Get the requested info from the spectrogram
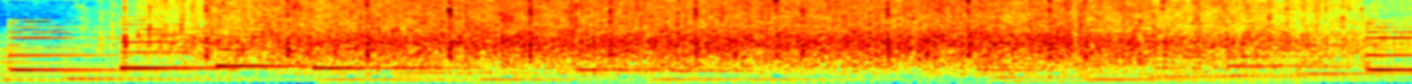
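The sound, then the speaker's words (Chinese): An audience applauds steadily for about five seconds for Professor Lu after his talk on new high-energy accelerator technology, a dense wash of clapping at an even loudness, with sustained musical notes playing underneath and no one speaking. “再次把掌声送给卢教授，谢谢。”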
